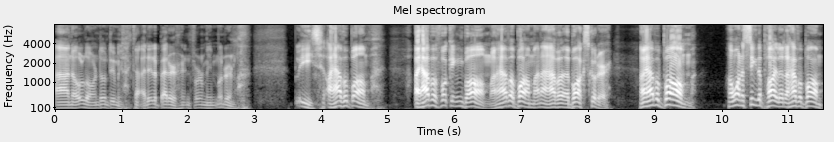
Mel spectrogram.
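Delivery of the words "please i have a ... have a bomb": very loud, high-pitched yelling. Doing a quick bit on the show, as a 9/11 terrorist impression. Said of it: "that was my last impression of a 9/11 terror".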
